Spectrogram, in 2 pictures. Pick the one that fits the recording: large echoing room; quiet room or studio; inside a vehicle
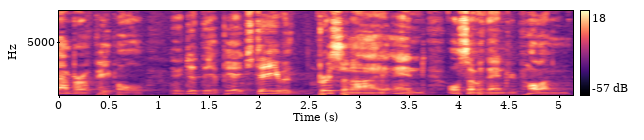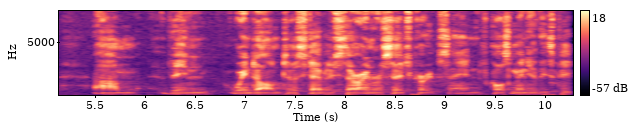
large echoing room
